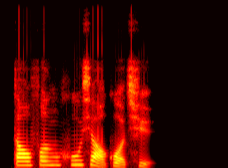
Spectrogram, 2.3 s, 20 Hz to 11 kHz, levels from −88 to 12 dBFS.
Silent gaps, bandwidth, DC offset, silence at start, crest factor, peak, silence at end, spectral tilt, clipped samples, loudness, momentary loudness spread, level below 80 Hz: none; 10 kHz; under 0.1%; 0.15 s; 20 dB; -2 dBFS; 0.8 s; -3 dB/octave; under 0.1%; -20 LUFS; 14 LU; -60 dBFS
